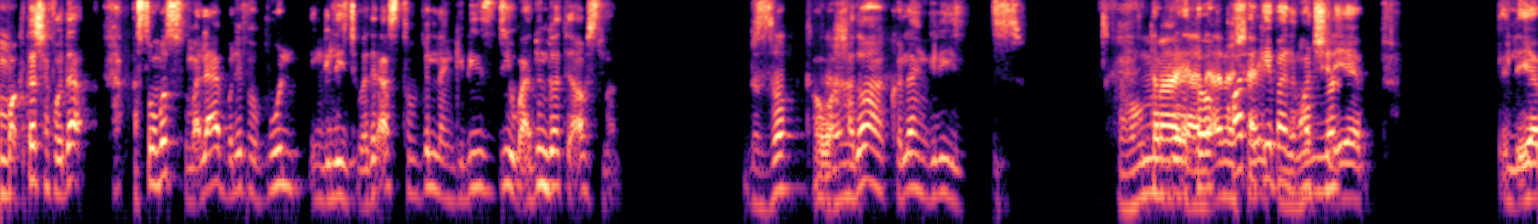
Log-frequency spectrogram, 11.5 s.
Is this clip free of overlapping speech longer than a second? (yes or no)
no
